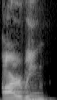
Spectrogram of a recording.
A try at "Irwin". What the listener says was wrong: Irwin, Irwin. you got to give that word a W sound. Irwin.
